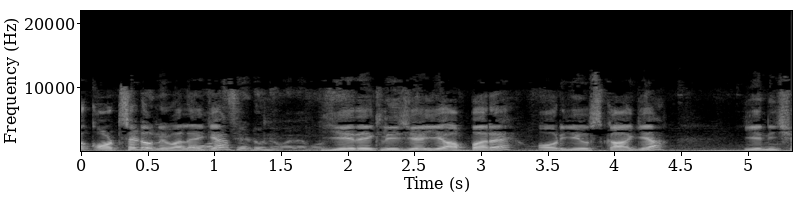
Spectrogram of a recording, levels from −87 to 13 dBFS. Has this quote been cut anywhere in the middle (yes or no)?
no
